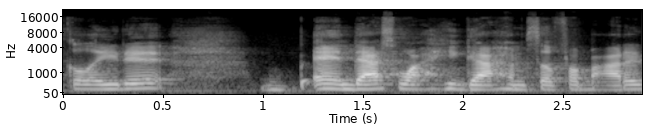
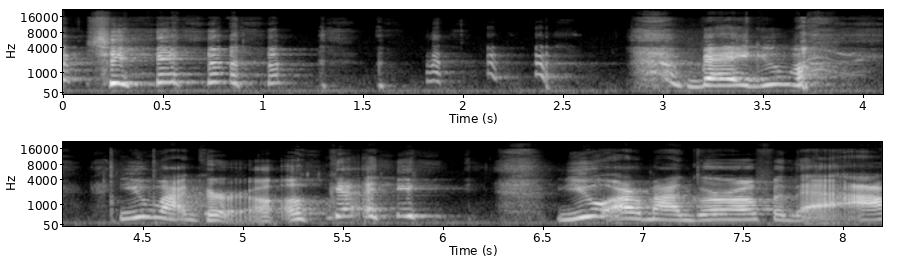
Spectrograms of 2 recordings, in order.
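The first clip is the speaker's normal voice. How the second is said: laughing cheer; 8 semitones higher than usual. Real, not acted. Reacting to the man leaving, laughing and cheering. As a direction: cheer him on through laughter.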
